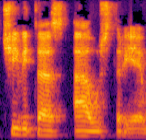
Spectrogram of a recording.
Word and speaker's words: Civitas Austriae: Well, actually, Cividale is a name that was given to it by the Longobards was Civitas Ostrae, which basically meant Eastern City. – I'm going to say it again. It's Civitas Austriae, which is Latin.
